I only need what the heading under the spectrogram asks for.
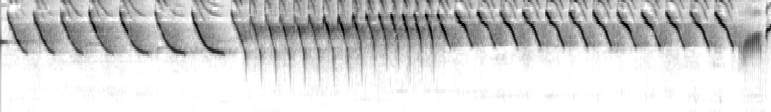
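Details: Lively canary song from a training recording for young birds and canaries that have stopped singing: fast downslurred whistled notes, then a long rapid series of sweeping notes repeated many times per second, closing on a short rising note.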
